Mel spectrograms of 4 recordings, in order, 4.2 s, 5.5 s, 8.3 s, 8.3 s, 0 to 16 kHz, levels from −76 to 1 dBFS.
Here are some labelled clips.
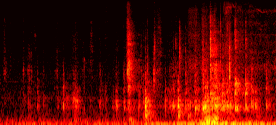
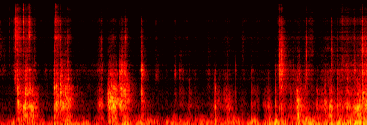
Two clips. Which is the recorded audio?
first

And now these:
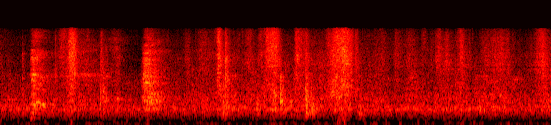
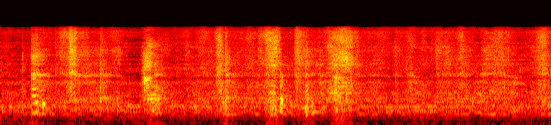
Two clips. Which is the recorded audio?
first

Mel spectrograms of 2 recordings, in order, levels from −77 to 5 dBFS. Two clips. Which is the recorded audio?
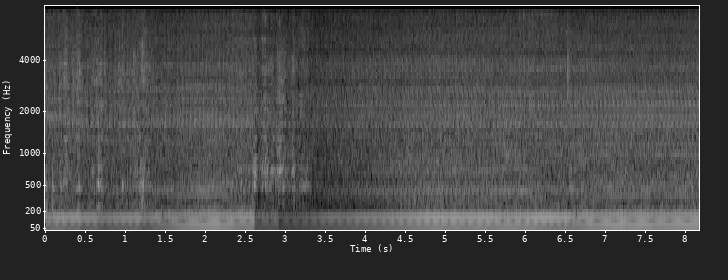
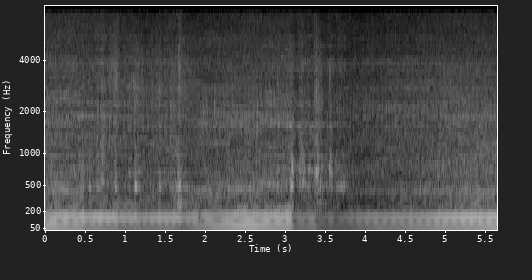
first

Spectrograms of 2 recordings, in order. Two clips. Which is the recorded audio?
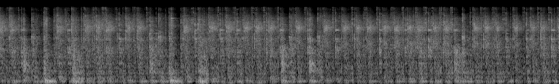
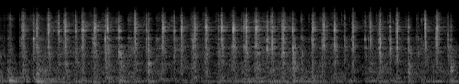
first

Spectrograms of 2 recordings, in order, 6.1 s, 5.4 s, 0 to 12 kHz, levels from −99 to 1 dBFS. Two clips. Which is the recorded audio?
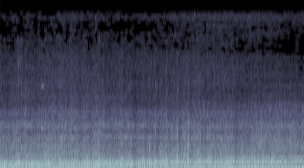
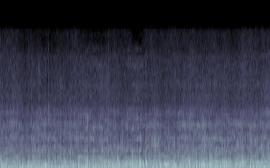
first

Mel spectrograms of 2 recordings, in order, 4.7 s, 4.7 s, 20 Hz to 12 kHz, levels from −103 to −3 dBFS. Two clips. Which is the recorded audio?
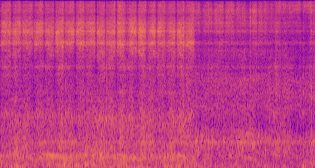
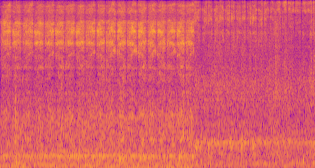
second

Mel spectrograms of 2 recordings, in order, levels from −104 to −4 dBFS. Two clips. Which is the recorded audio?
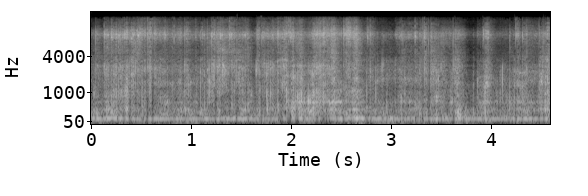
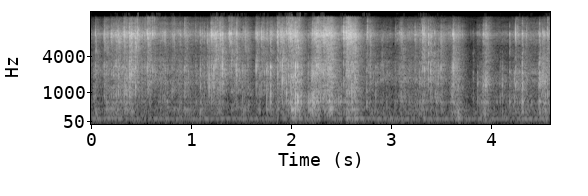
second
